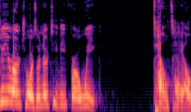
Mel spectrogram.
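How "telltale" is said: spat out in a hiss. Henry to Peter, who told on him to Mom: hissed. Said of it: "hissed Henry".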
